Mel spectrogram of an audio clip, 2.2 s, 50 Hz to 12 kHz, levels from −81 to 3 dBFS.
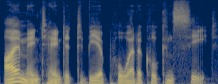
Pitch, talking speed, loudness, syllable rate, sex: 100 Hz, 220 wpm, -21 LUFS, 6.2 syllables/s, male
